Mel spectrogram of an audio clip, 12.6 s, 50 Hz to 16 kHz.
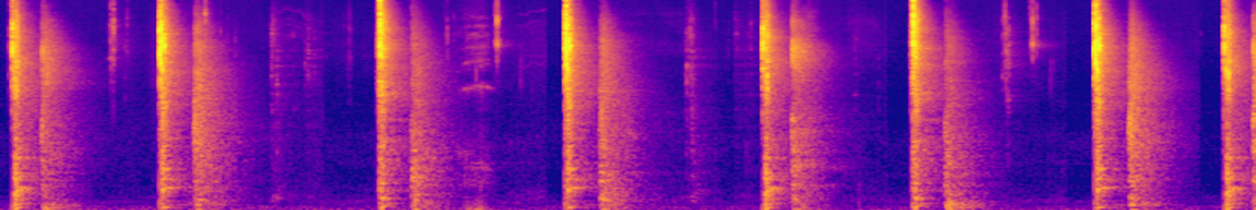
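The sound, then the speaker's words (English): Arrows shot from a 90-pound bow, a regular series of sharp, loud cracks, each followed quickly by a softer second knock, spaced roughly every two seconds with quiet between them. “I think I was shooting a 90-pound bow.”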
